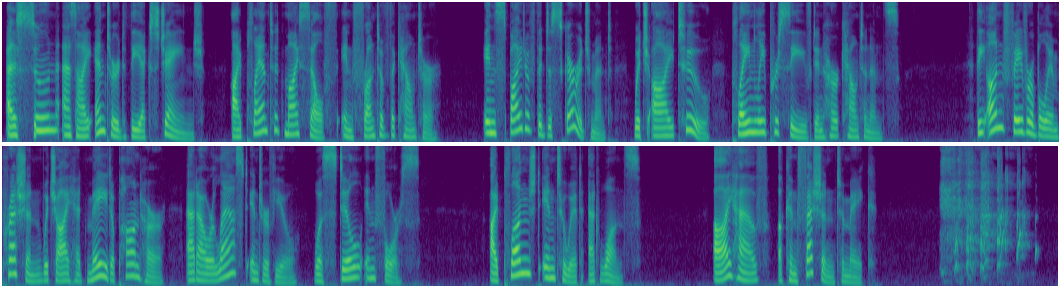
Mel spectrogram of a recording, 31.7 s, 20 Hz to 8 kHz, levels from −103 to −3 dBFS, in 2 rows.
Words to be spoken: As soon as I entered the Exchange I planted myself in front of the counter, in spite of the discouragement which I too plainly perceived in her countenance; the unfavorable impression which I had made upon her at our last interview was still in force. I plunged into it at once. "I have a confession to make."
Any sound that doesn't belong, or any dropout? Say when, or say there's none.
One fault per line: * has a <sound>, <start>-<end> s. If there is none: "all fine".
* has a laugh, 29.9-31.5 s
